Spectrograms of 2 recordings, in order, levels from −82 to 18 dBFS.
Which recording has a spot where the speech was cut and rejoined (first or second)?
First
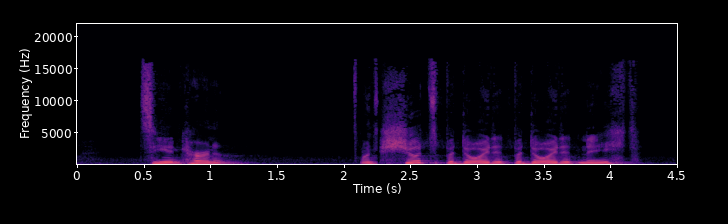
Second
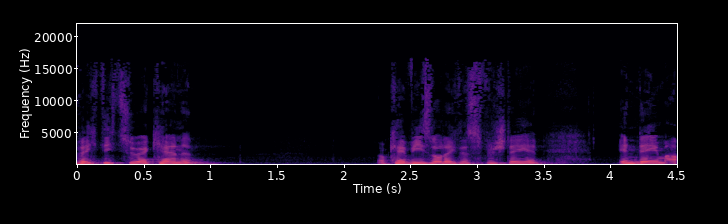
first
